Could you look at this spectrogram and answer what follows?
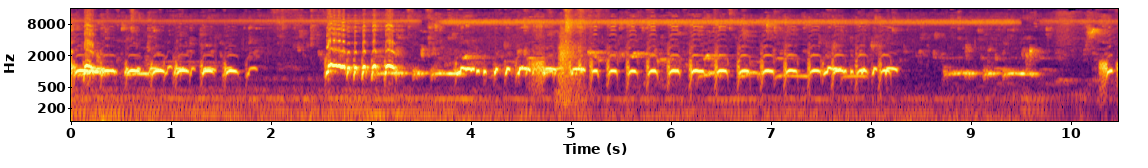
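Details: Calling to a male, a female zebra dove delivers bursts of rapid hooked coo notes separated by short pauses. Brief higher chirps and a low droning background accompany the series.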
